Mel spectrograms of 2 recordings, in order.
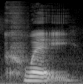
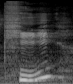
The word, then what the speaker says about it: Key: I always pronounce this as Quay. It's Key? Cat's Eye Key.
